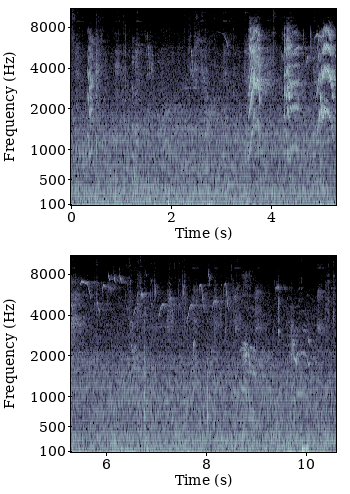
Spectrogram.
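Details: Alexandrine parakeets, or pahadi parrots, calling near a window in Mumbai, India: two loud, shrill, rasping screech bursts in quick succession, surrounded by scattered thin chirps and upswept whistles from other small birds over steady low city background noise.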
